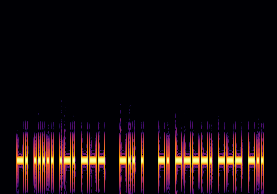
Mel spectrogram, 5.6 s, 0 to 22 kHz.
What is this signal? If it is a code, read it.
Morse code, heard as a keyed tone, about 27 wpm, 690 Hz. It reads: N5RO DE N9OD
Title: USA Callsign DE Callsign - 4 Characters - 28wpm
